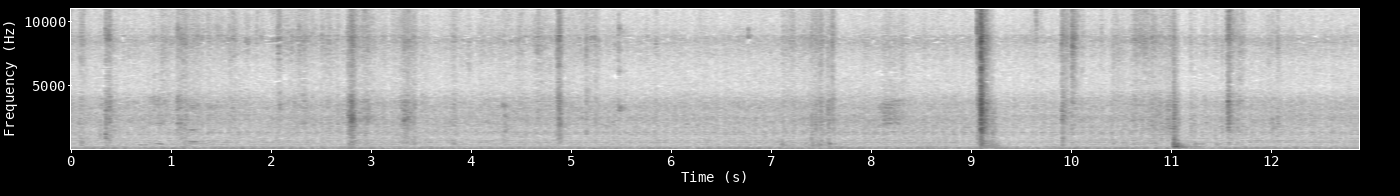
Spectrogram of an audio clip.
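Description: A fishing boat's engine running steadily with a low drone, over which come a few sharp knocks, the loudest two in the second half.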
